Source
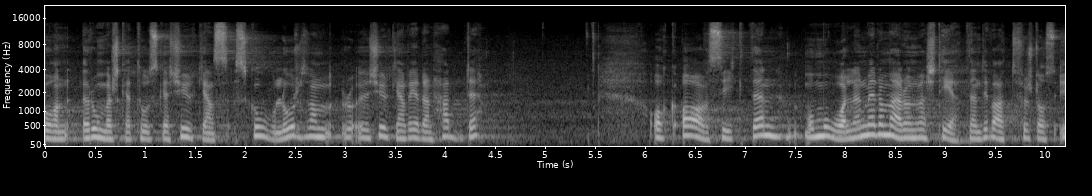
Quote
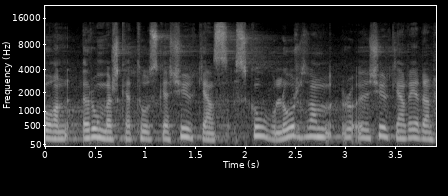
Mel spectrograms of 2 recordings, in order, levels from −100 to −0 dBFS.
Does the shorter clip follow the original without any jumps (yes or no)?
yes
